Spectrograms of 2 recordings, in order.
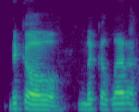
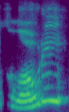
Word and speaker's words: Nicolodi: but it just Daria Nicoletta, how do you say her last name? Daria Nicolodi? Really? Yeah.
